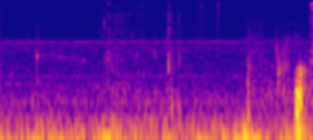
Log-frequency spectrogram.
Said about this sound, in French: Et ça mérite une petite gorgée de thé, excusez-moi.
